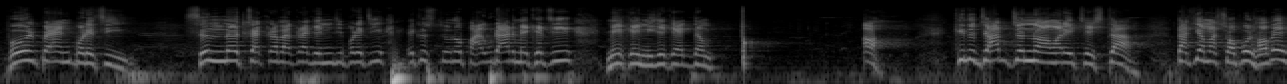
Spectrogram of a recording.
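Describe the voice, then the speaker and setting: A man's voice: extremely high pitch, normal speed, sharp tone, full character voice. A man playing a fretful henpecked husband. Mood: anxious. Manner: fretful, comic. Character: nervous henpecked husband, comic. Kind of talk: folk stage comedy acting.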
